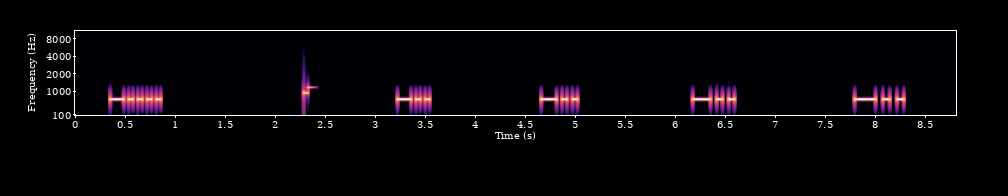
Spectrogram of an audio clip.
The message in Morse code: 6 DDDD

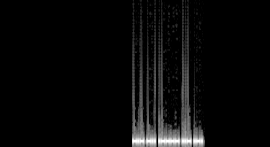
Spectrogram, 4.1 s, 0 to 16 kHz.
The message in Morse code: KD1UR

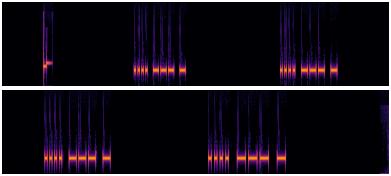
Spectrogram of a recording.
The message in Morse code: HOT HOT HOT HOT

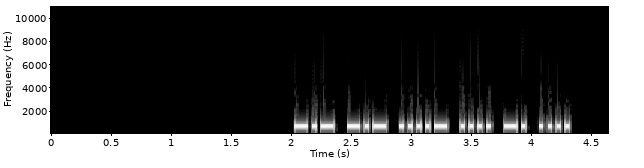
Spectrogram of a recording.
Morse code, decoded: KK4HNH

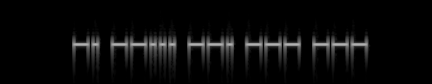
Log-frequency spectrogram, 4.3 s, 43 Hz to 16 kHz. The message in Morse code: N7GOO

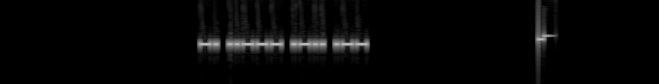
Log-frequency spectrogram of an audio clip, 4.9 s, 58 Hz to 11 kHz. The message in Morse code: N2LW

